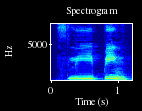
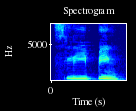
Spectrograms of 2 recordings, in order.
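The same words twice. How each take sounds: The two takes are said the same way.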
